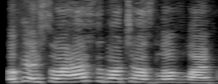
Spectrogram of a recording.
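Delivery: high, loud explaining; incredulous outburst. Real, not acted. Reader asked about love, got money card, incredulous outburst. Mock protest over the card drawn.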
